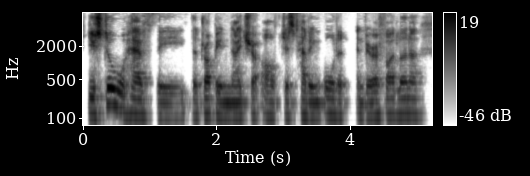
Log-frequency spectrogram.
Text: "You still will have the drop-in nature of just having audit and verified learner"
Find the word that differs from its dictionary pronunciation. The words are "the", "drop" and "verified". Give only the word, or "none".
none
